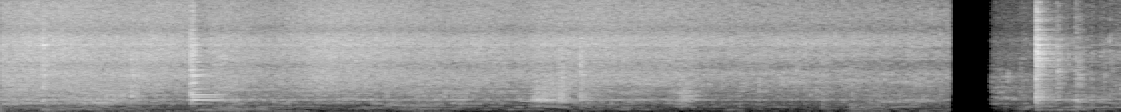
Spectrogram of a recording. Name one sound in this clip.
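Thick sauce bubbles and sizzles in a metal pan.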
